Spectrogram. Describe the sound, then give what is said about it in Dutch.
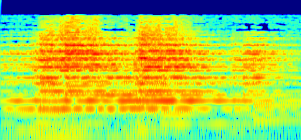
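Deep, heavy church bells of the tower in Maldegem ring together in a dense, sustained wash of overlapping tones, swelling and fading in slow surges. No one speaks. “En sidderen zijn stenen onder de dreun van zijn zware klokken, de stem voor levenden en doden.”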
